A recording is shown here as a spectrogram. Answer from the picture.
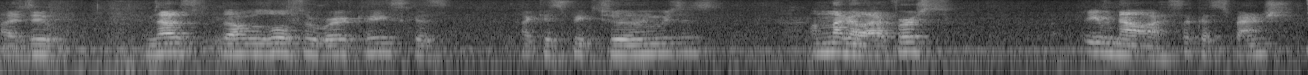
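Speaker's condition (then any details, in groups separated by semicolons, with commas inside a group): Traumatic brain injury; ataxia affecting balance, past powered wheelchair use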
